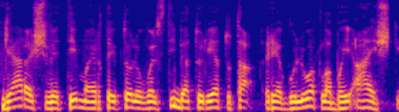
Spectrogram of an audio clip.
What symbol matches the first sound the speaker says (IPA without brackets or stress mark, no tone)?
ɡʲ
